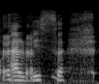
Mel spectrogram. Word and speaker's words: Albis: merci beaucoup madame Lucia C'est ça Albis vous prononciz bien mon nom hein ?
